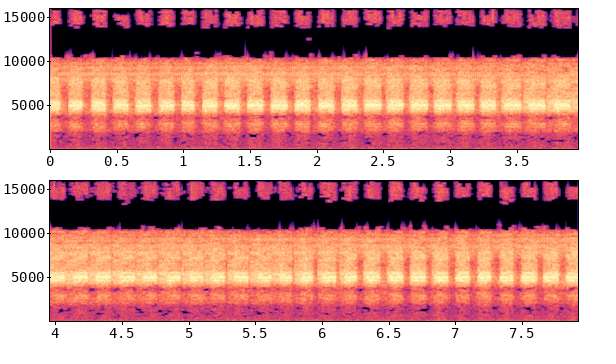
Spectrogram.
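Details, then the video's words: Summer cicada chorus in Provence, southern France, a high continuous rasping buzz beating in regular quick pulses, roughly three per second, unbroken across the whole stretch. "Canto Cigarra 🦗 [ Escuchar les cigarras en verano"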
